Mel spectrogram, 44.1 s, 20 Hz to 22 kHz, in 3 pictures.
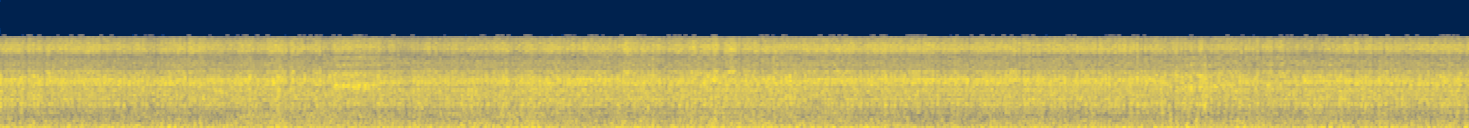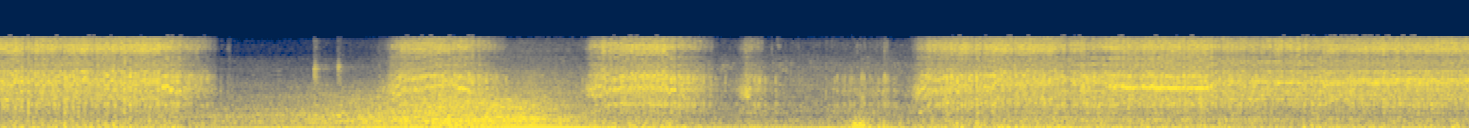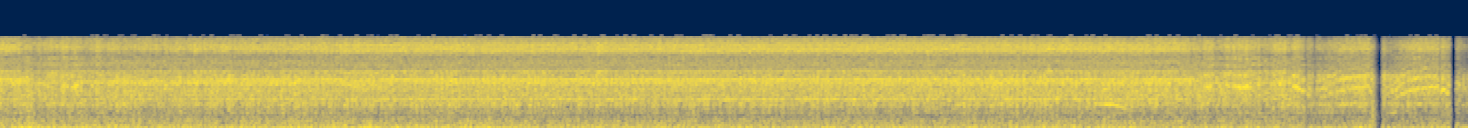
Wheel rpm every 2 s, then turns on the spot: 230, 230, 230, 230, 230, 230, 220, 230, 110, 50, 60, 30, 160, 220, 230, 230, 230, 230, 230, 230, 230, 150.
none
